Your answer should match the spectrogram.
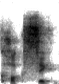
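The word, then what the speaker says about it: coccyx: the coxic bone again if you have trouble pronouncing things with a Y just change it to an I so that's coxic bone that's the tail bone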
